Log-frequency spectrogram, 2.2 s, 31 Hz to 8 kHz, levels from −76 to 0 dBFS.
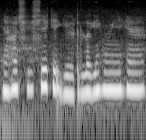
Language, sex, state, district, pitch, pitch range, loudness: Hindi, female, Punjab, Fazilka, 225 Hz, 215-235 Hz, -13 LUFS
